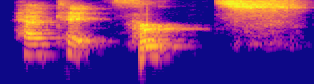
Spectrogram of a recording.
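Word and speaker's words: Hertz: Hurts. Ouch, it hurts. That's how you pronounce that.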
